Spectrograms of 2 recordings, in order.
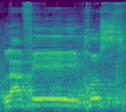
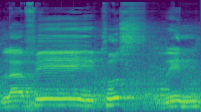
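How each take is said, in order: First: The last word ends on a light bare 'r'. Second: The last word ends with a full 'rin' sound. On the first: The reading stops on this word. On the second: The reading continues without stopping.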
